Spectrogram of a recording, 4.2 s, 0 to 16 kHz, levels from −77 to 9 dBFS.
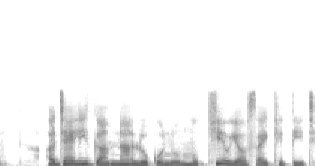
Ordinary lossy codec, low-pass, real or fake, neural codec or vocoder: none; 7.2 kHz; fake; codec, 16 kHz, about 1 kbps, DyCAST, with the encoder's durations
